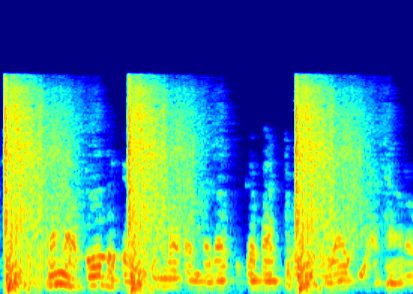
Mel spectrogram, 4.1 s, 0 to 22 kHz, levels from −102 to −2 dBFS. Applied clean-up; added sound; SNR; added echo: classical method WPE with log-MMSE.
